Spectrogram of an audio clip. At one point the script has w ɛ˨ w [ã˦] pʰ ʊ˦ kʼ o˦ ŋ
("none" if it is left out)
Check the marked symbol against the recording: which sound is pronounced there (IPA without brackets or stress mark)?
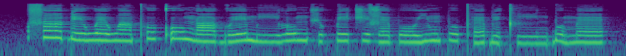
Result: ã˨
